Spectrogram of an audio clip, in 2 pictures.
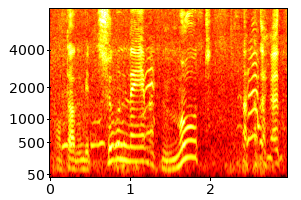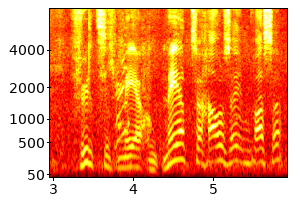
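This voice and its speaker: Ein Mann erklärt als Experte in einem Interview im Freien und schmunzelt dabei. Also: male voice, sits high, huge pitch swings, takes it slowly. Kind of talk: explaining in an outdoor interview. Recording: outdoor interview with clear traffic-like noise.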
